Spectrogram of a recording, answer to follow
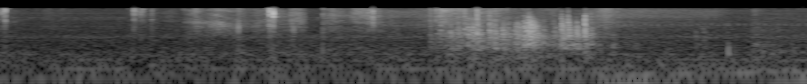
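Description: A glossy magazine page being turned by hand. A few short paper crackles come as the page is lifted, then a louder swish of the page sweeping over comes a little past two seconds in.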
